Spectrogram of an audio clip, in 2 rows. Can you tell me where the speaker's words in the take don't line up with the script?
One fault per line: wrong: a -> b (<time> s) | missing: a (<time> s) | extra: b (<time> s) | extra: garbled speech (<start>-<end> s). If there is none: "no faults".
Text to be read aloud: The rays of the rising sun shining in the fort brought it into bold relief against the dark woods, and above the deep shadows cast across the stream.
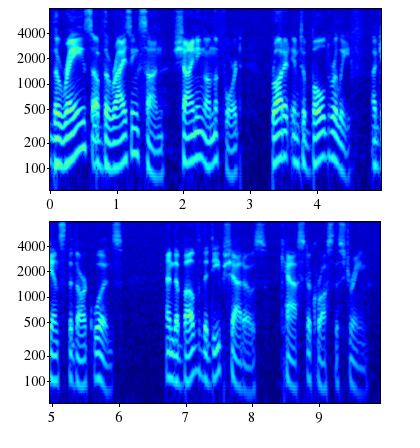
wrong: in -> on (2.3 s)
